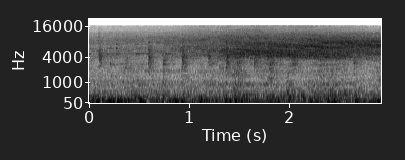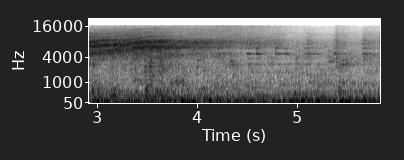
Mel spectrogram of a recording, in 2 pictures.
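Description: Metal wheels squeal on the rails.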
